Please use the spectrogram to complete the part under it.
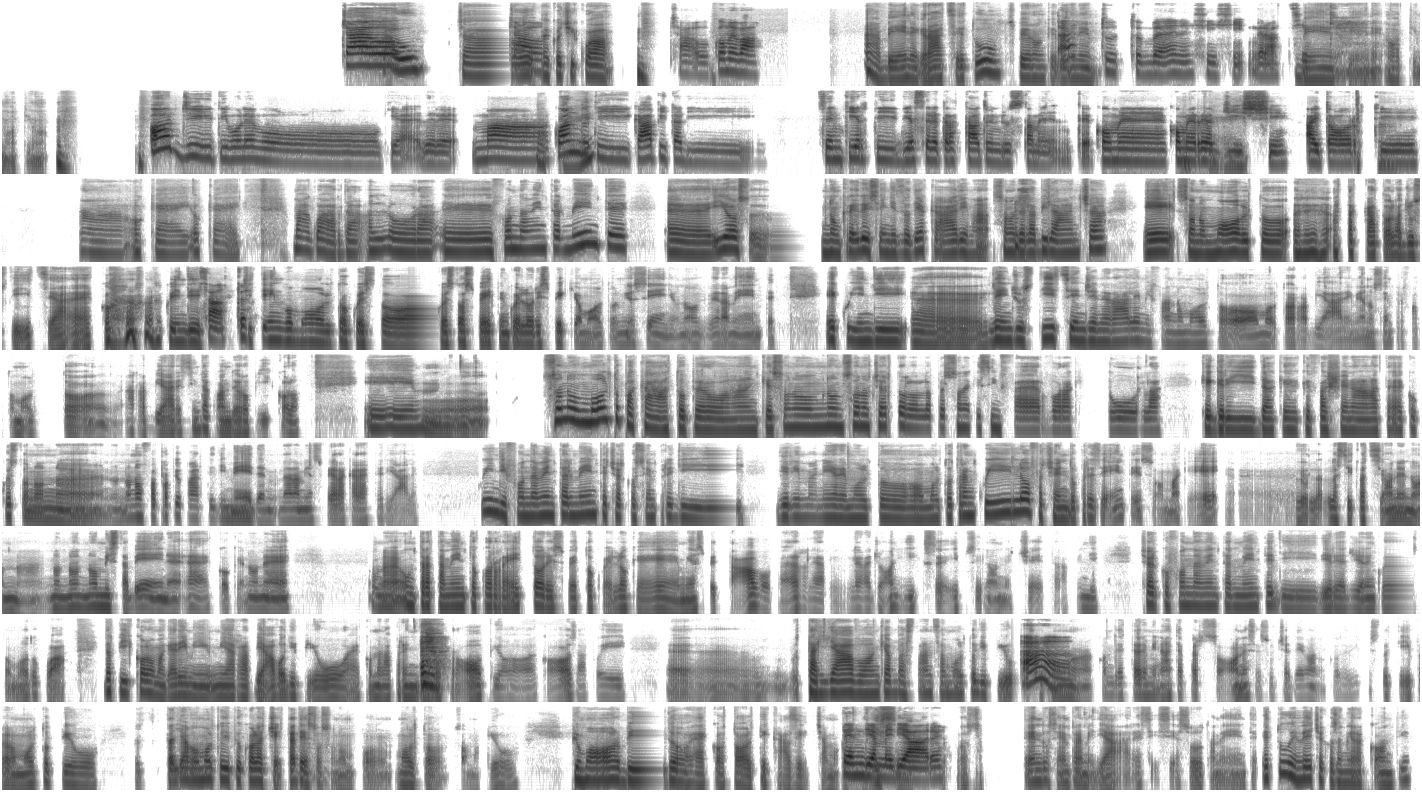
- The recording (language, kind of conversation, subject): Italian, unstructured, Come reagisci quando ti senti trattato ingiustamente?
- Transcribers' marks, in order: distorted speech; chuckle; static; chuckle; drawn out: "volevo"; tapping; chuckle; drawn out: "Ehm"; other background noise; "proprio" said as "propio"; drawn out: "ehm"; chuckle; other noise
